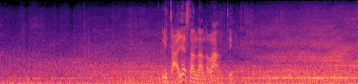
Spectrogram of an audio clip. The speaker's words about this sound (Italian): Sì, certo, sentite qualche autobus passare, vorrei anche vedere.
